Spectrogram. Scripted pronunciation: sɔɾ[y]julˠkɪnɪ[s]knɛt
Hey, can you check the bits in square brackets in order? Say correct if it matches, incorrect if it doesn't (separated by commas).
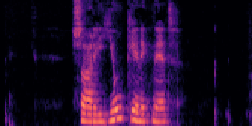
incorrect, incorrect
